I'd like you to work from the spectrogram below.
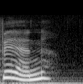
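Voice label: "fin", English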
